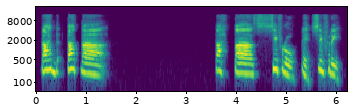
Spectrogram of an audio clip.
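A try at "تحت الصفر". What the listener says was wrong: Tahta sifar aja bacanya. Gak usah pakai tahta sif.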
